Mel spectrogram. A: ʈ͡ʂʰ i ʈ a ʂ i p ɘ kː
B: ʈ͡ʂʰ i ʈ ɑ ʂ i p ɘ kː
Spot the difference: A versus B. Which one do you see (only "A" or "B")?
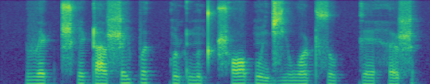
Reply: A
